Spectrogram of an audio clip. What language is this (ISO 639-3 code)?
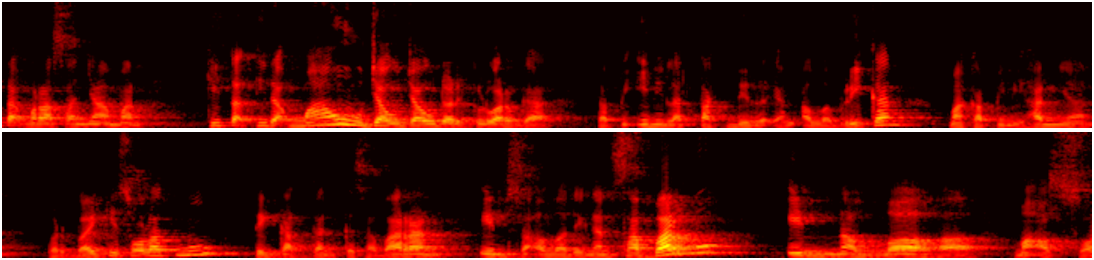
ind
